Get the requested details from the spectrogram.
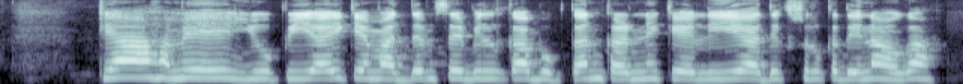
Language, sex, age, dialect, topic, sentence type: Hindi, female, 18-24, Awadhi Bundeli, banking, question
